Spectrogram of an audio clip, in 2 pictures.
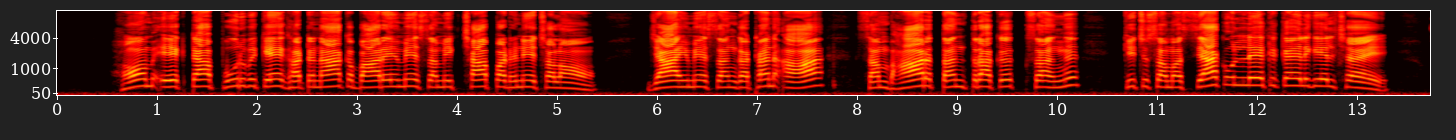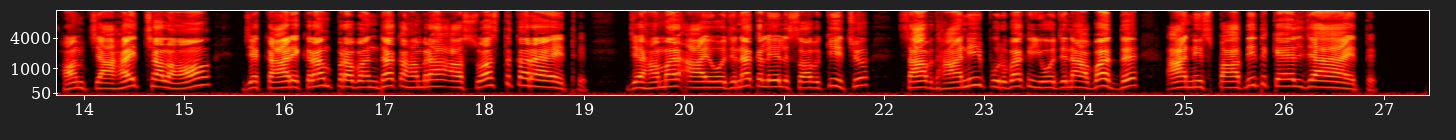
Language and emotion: Maithili, fearful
